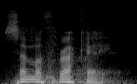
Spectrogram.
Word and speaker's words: Samothrake: I used to pronounce it Samothrace, but then I looked it up, and it's Samothrake.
